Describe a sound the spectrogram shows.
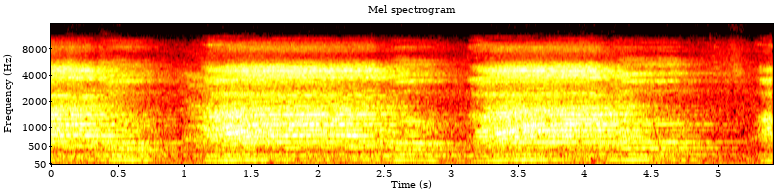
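A middle-aged man speaks calmly and steadily into a microphone, heard through a loudspeaker.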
